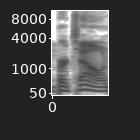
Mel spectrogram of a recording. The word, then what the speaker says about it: Bertone: It's actually Bertone. – Oh, Bertone, of course. Of course it is. – And, yes. – And if it matters, I've been mispronouncing that for 40 years. I've been saying Bertone.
